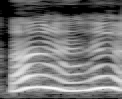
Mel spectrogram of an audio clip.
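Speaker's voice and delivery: high-pitched drawn-out "ah" of a maiden; girlish rising squeal. Acted. Speaker mocks the maiden we shed, high girlish cry. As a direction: let out a high, girlish "aah". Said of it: "the voice that goes up".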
